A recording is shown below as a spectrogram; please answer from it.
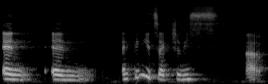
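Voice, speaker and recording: A woman's voice: fairly high pitch, normal speed. A woman chef chatting as an interview guest, rambling with lots of fillers and restarts, breaking into laughter. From Asia, Cantonese-speaking region. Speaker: raw food chef and cookbook author, guest. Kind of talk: casual interview chat.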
